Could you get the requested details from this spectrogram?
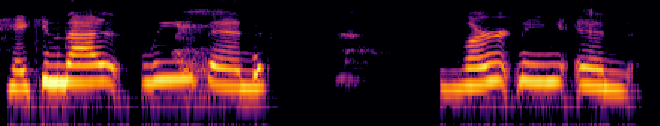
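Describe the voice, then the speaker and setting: A woman chatting on a podcast while getting over a cold. She speaks very slowly, stretching her phrases out with pauses. Her voice comes through a close, dry microphone with no room sound. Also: high voice, dry recording. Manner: slow, drawn-out talk with frequent pauses. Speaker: podcast co-host. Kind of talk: casual chat.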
